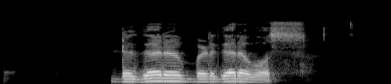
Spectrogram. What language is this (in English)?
Kati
